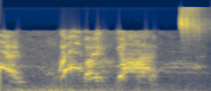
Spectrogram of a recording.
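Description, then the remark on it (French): Several people in offices near the World Trade Center scream and shout in panic after the twin towers are hit, their cries overlapping in loud, ragged bursts, with a sharp high shriek breaking out near the end. “Dans les bureaux avoisinants, l'incrédulité, puis la panique et les larmes.”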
